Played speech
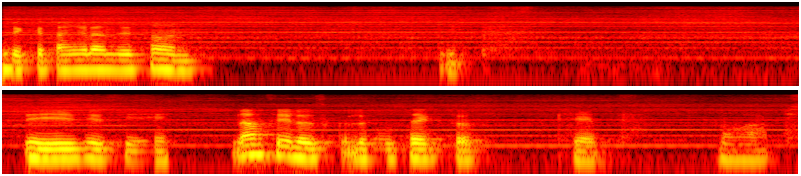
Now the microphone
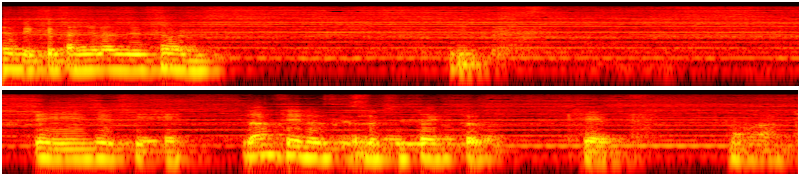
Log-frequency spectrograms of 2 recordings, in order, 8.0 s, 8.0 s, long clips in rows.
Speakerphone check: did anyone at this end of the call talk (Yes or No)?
Yes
